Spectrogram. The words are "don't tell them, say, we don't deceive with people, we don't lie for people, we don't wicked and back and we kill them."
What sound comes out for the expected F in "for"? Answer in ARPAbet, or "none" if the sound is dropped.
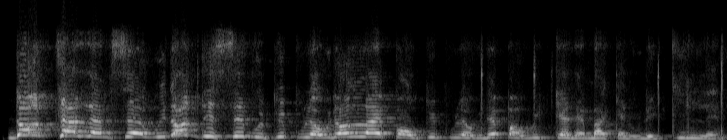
P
